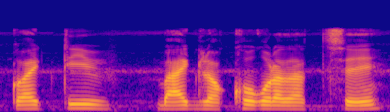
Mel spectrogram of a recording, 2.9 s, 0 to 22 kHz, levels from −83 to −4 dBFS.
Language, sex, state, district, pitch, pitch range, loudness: Bengali, male, West Bengal, Alipurduar, 130 Hz, 125-135 Hz, -20 LUFS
